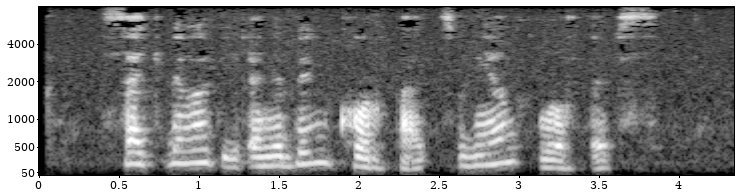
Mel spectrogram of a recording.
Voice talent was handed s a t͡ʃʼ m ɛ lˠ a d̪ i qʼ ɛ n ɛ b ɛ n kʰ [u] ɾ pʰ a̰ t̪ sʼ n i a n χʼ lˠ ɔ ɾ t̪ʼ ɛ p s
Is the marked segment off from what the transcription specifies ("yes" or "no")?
yes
